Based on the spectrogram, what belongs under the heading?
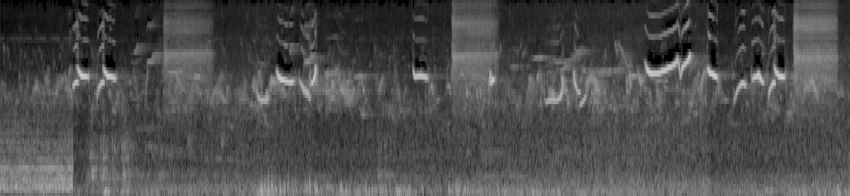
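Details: Caged Oriental magpie-robin, ten months old and raised from a nestling, singing competitively. Varied clear whistles with slurred up and down notes come in clusters, broken by short bursts of broadband noise and a low hum early on.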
